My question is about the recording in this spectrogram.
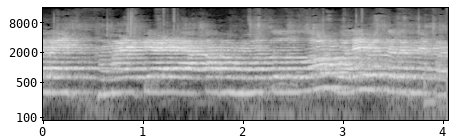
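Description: A girl singing into a microphone, drawing out long held notes that bend gently in pitch.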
